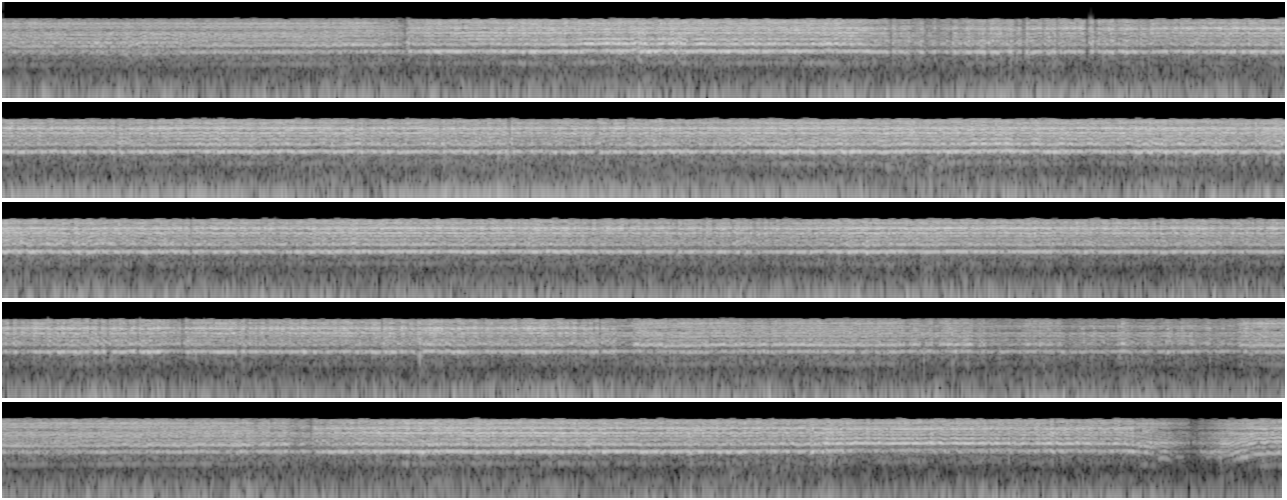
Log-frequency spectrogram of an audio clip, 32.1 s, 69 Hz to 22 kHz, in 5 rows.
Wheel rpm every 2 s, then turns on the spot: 150, 150, 150, 150, 150, 150, 150, 150, 150, 150, 150, 150, 150, 150, 150, 130.
none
